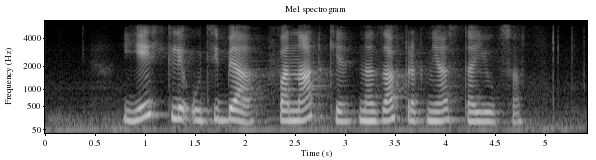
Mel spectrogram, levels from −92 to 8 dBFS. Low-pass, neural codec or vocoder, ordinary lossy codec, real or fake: 5.4 kHz; codec, 16 kHz, 0.9 kbps, LongCat-Audio-Codec; AAC, 48 kbps; fake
